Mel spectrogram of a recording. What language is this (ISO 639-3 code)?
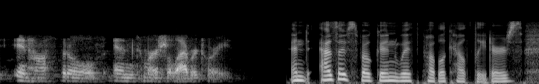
eng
